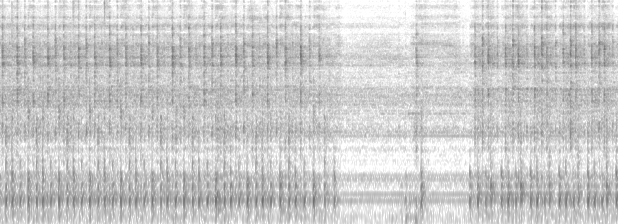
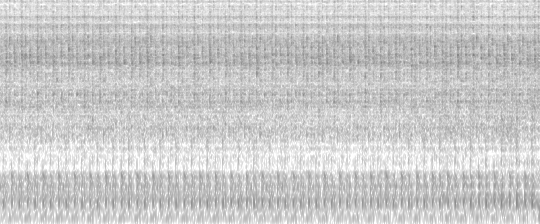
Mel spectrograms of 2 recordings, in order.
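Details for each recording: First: Stuart model steam engine after eccentric adjustment for forward and reverse: quick light chuffs about three a second with slightly uneven spacing before stopping; beats not even enough in this direction, valve timing slightly off, further very fine adjustment made. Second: Stuart Models twin-cylinder steam engine, after a very fine adjustment to cure a slight knock from one cylinder: quick, crisp exhaust beats about three a second, evenly spaced and steady; it runs smoothly and in balance.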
